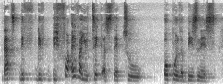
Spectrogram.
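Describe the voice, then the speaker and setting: A woman's voice: medium pitch, big pitch swings, moderate pace, a little mellow. A woman from Sierra Leone with a Sierra Leonean accent, speaking English as a second language, giving business tips on a live stream and stopping to thank viewers by name. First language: Krio. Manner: thanks viewers by name, many fillers and restarts. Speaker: online business coach. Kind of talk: Facebook live stream talk.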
